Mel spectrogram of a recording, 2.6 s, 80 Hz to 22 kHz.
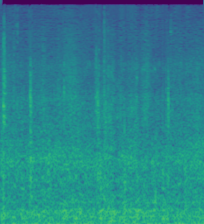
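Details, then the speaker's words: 2008 Chevy Malibu test drive after replacing both front complete shocks for bad top hats: low, steady road rumble over bumps with no knocks or clunks, where the front suspension previously knocked badly. "going over bumps that [ __ ] was really bad before video felt like the car was gonna fall apart now it feels like a normal car even when swing"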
